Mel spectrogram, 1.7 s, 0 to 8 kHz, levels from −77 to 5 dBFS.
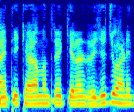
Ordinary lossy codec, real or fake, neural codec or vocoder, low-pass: none; real; none; 7.2 kHz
